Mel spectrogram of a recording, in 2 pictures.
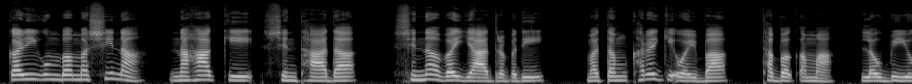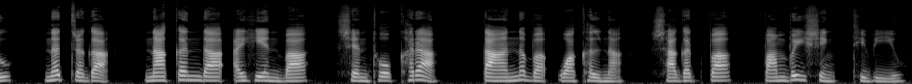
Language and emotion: Manipuri, neutral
